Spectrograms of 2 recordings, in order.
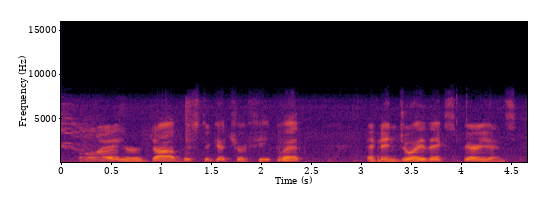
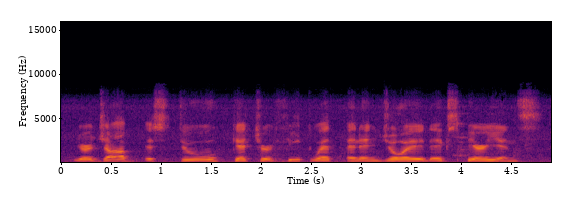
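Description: First: Said in the usual way. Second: Slow, deliberate, every word weighed; slow emphatic advice. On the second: Shown as a demonstration. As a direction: lay it down slowly for first-timers. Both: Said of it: "That's it".

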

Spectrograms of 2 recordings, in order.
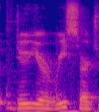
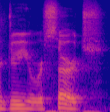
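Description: First: REsearch, stressed on the first syllable. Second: ReSEARCH, stressed on the second syllable. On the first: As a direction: say "research" as REE-search. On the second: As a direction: say "research" as ruh-SEARCH. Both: Shown as a demonstration. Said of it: "different pronunciations of the exact same word".

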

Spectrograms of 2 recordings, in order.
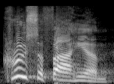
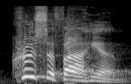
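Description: First: Loud shouted demand; shouting crowd. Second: Loud shout, slowed and drawn out; slower shouting crowd. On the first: Priests and guards demanding death, loud shout. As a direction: hurl it like a mob. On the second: Priests and guards repeating the demand, slow loud shout. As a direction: stretch the chant out heavily. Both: Acted. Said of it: "began shouting".

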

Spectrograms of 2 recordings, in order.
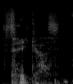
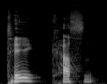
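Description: First: Breathless whisper. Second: Said in the usual way. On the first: Real, not acted. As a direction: drop to a whisper. Repeats the word under breath.

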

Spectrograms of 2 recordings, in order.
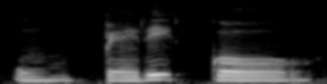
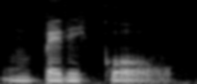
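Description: First: Slow, louder parrot call; parrot squawk. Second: Said in the usual way. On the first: Shown as a demonstration. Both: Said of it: "I sound like a fucking bird".

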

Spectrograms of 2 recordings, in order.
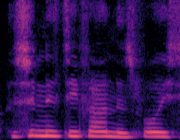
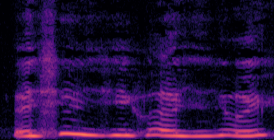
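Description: First: Said in the usual way. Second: Loud, cracking, slowed-down reading; strained loud voice. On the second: Real, not acted. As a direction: narration breaking up loudly. Botched narration line, then redone.

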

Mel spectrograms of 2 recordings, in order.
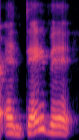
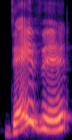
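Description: First: Said in the usual way. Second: David stretched, higher and louder; lingering over David, relishing it; savoring the name. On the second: Real, not acted. To the audience about the tall English guy, DAVID lingered and lifted.

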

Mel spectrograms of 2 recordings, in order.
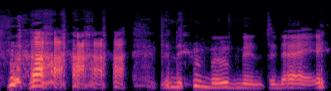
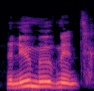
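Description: First: Laughing through the words, slow; giggling while saying it. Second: Said in the usual way. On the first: Real, not acted.

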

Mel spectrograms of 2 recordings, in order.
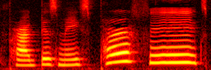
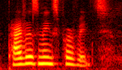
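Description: First: "practice makes perfect" stretched out slowly and pitched higher; drawn-out emphasis. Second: Said in the usual way. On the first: Shown as a demonstration. Vlogger hammering home her motto to viewers, slow and emphatic.

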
